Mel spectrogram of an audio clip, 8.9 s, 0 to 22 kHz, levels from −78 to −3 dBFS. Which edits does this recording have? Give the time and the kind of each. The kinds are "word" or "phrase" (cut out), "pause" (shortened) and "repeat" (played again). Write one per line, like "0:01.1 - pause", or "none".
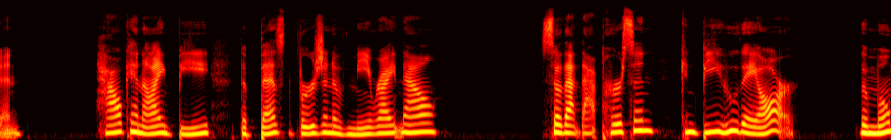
none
